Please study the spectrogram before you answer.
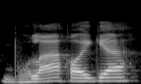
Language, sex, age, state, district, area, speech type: Assamese, male, 45-60, Assam, Majuli, urban, spontaneous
